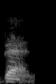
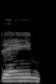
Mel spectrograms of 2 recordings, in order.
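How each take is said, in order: First: The vowel is short, like 'ben'. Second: The vowel is drawn out, like 'bane'. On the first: "for Americans it can be Ben, which is easy" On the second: "so it's sort of Bane"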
